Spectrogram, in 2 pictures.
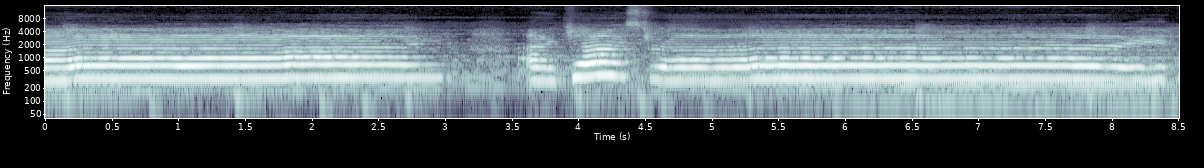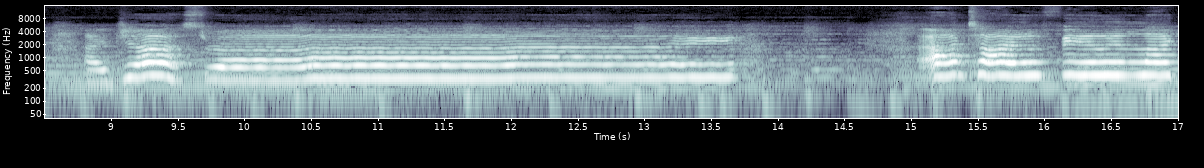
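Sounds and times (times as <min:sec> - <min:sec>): woman singing sustained notes: 0:00.0 - 0:13.9.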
